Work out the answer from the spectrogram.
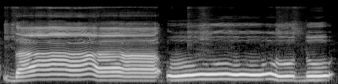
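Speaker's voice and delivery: দা and উ held long, দু short; one-alif elongation. Shown as a demonstration. Teacher showing how to read it, drawn-out দা উ, short দু. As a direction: stretch দা, stretch উ, then close briefly on দু. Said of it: "এরকমভাবে শিখব".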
